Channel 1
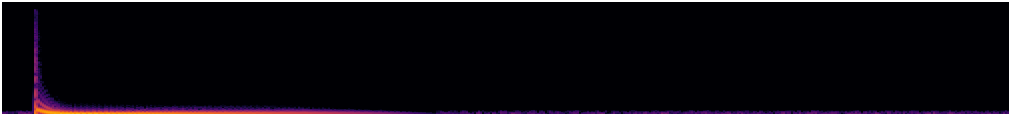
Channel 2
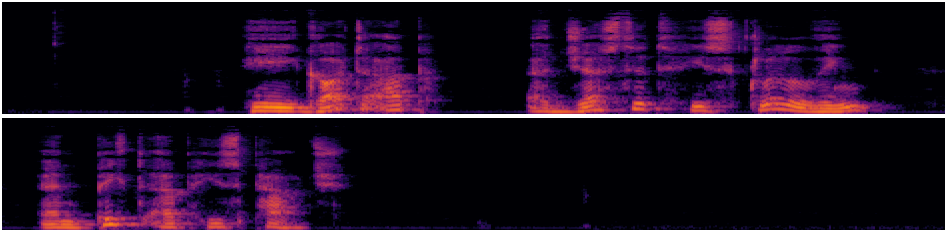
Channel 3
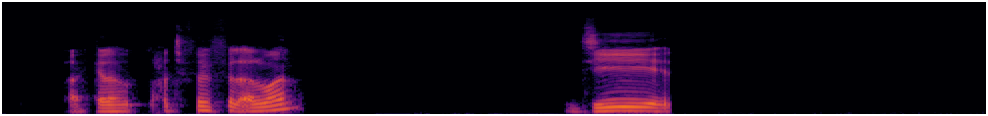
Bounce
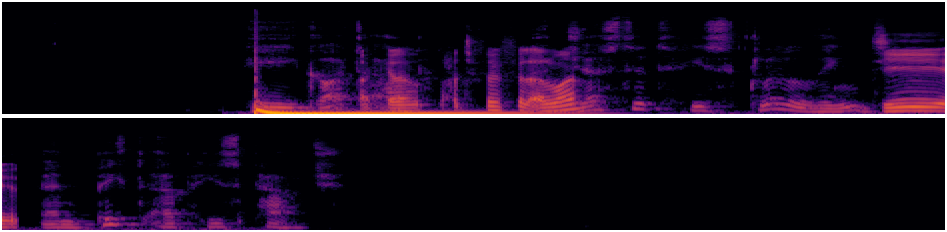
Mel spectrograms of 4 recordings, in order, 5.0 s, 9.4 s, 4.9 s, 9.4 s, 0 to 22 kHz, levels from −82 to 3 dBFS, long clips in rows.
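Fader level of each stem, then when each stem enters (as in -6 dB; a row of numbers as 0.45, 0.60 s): 0.0, -17.0, -4.0 dB; 1.10, 0.00, 1.45 s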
